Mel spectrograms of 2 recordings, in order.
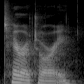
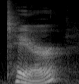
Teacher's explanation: territory has the stress on the first syllable, ter, and letters ER say the air diphthong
